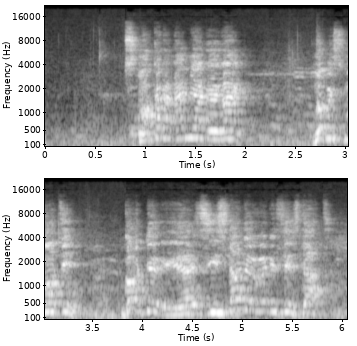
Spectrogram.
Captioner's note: speaking in foreign language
